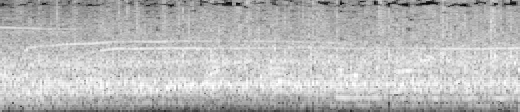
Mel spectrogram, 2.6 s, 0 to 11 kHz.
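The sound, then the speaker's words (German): Roar of a stadium crowd of over 38,000 fans cheering on their team, a dense, loud and unbroken wash of noise that holds steady throughout. “Und so klang das damals im Fanbus. Block, als 38.365 Menschen euch angefeuert haben. Audiobeweis.”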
